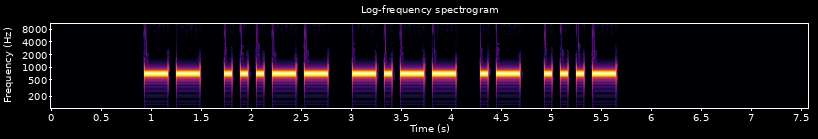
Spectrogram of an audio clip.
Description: Morse code, heard as a keyed tone, about 15 wpm, 700 Hz. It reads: M3YAV
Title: DXCC-100 Call Signs - 5 Characters - 15wpm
